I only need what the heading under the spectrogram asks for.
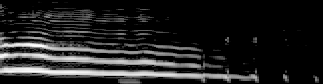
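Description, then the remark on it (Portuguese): A person imitates a wolf howl: one loud, sustained wavering note that slowly slides downward, then breaks into a few short, fading yelps. “Essa foi minha transformação. então ele é tá em lobo, forma de lobo aí, lembra aí então.”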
